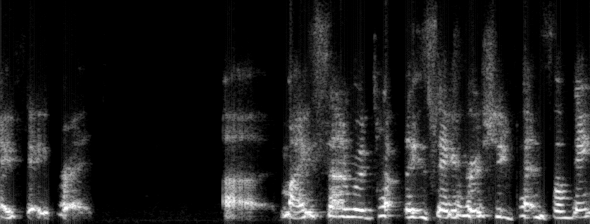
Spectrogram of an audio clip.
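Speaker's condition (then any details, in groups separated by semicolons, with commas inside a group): ALS; breathless after exertion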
